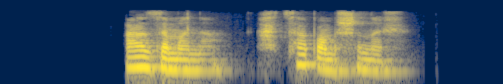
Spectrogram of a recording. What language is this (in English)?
Abkhazian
